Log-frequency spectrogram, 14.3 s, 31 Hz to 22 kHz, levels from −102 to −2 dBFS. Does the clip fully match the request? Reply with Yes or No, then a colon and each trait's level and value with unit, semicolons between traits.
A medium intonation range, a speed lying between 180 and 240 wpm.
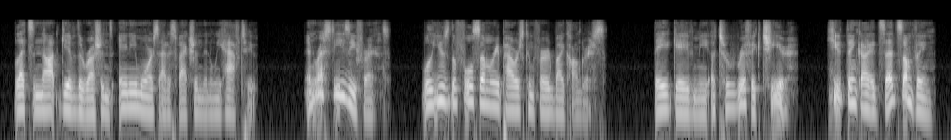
No: average, 4.4 semitones; average, 155 wpm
